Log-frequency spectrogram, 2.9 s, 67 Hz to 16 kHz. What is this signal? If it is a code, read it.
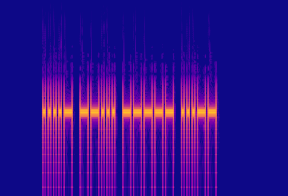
Morse code, heard as a keyed tone, about 44 wpm, 700 Hz. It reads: 4703
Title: Numbers - 4-Digit 45wpm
